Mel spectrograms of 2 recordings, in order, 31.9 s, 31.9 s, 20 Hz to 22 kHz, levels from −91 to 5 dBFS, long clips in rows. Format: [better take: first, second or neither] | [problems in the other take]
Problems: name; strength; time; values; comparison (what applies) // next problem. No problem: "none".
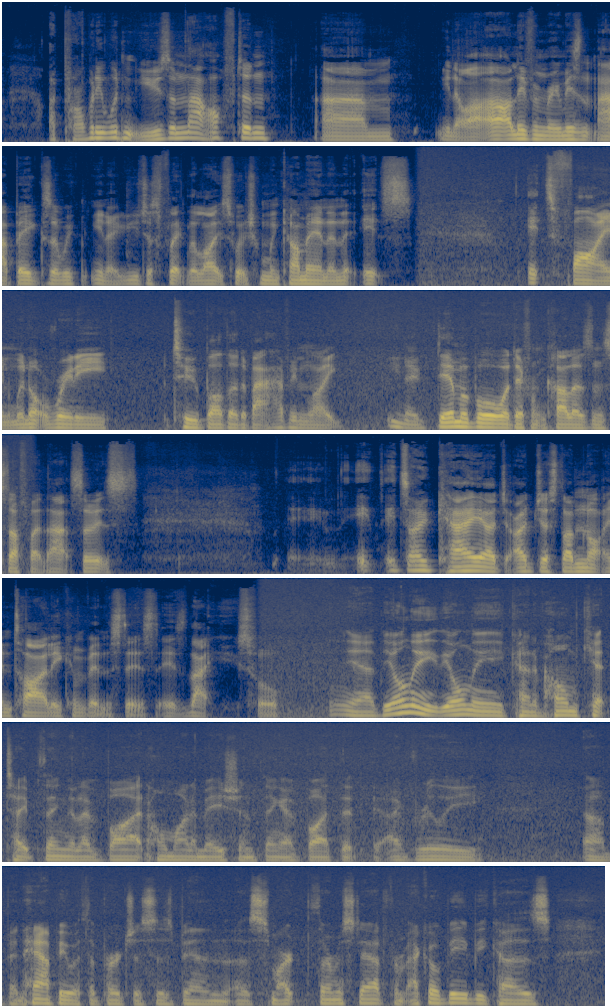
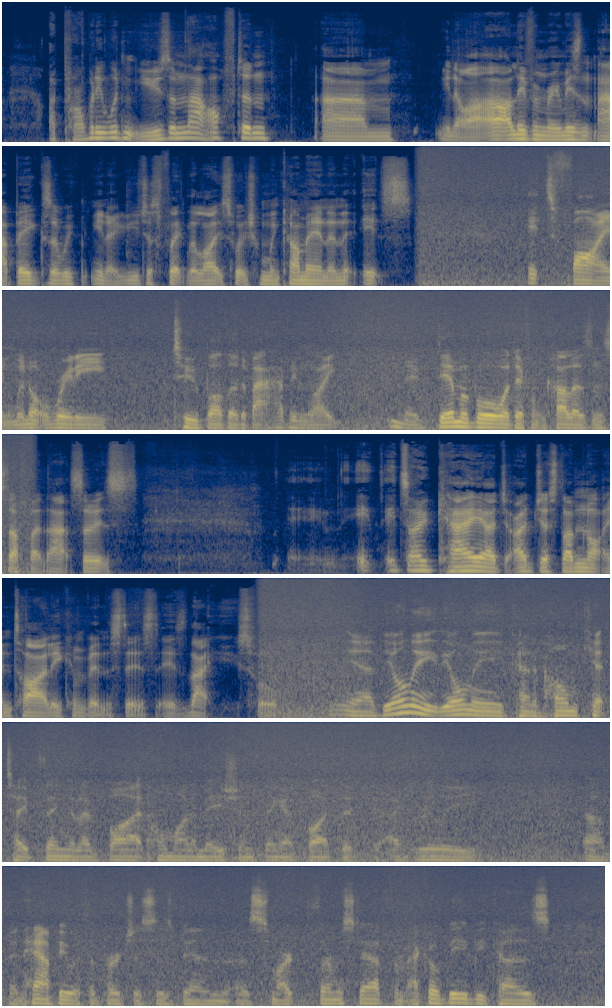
first | hiss; loud; from 7.5 to 14 s and from 20 s on; 9 dB below the speech; faint in the first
